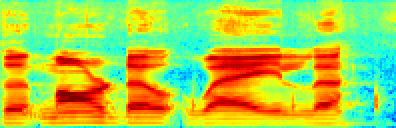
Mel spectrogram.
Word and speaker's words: Mordell-Weil: to study, is the family of lattices called Mordell-Weil lattices, which come from algebraic curves over function fields.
